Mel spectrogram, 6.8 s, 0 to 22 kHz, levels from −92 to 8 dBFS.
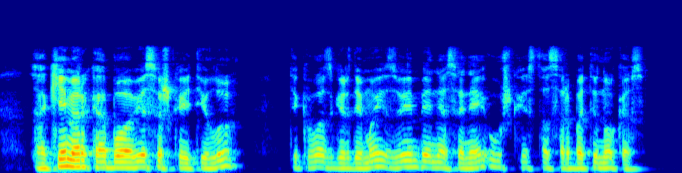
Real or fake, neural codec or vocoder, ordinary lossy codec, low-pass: real; none; MP3, 96 kbps; 7.2 kHz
